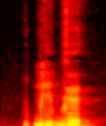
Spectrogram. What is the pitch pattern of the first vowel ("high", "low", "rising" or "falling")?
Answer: falling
